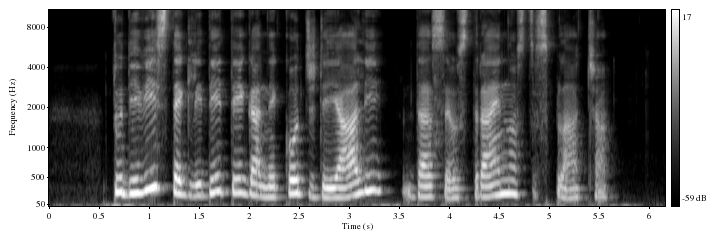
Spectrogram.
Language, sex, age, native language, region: Slovenian, female, 60+, Slovenian, Carinthia region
